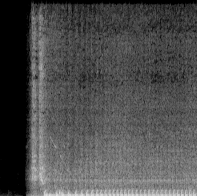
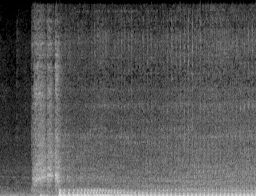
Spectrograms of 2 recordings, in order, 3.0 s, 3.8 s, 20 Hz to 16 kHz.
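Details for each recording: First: KTM Duke 250 single after engine rebuild (tappet cover refitted, fully reassembled): starts and settles to an even, steady idle thump with no ticking or rattle; now completely silent and fine. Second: KTM Duke 250 single at idle before engine work, bike also smoking: fast uneven clatter about three per second; mechanic blames badly worn tappet shims, loose timing chain, plus valve and piston noise.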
